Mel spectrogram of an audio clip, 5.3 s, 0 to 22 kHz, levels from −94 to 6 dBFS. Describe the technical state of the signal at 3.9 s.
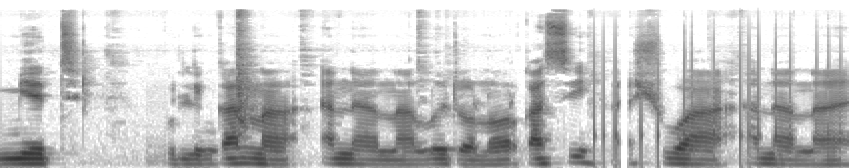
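At 3.9 s, uneven ticking of around ten clicks per second runs from 3.71 to 5.26 s, peaking well above the speech; a train of clicks, likely interference or a faulty connection. Within it, the speech drops out for about 55 ms from 3.87 to 3.92 s, a gap at a join of encoded pieces where untrimmed encoder delay and padding remain, recurring every 4.0 s.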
